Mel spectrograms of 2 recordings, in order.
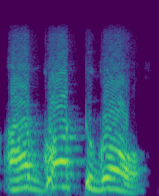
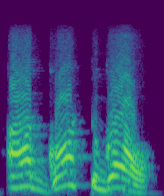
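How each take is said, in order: No difference in how they are said.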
